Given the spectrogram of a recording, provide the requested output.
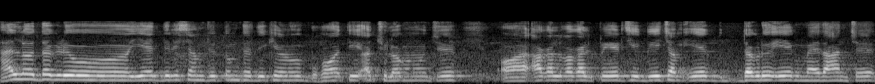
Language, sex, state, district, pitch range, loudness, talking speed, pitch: Garhwali, male, Uttarakhand, Tehri Garhwal, 190-200 Hz, -17 LUFS, 165 wpm, 195 Hz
